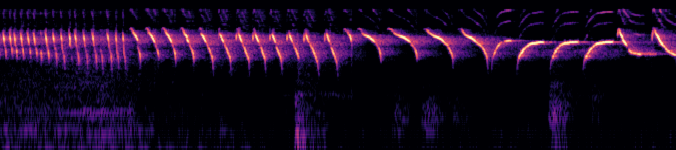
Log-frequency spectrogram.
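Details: Pancingan, a lure song of a canary for encouraging lazy birds. A fast, dense trill is followed by steady downslurred notes about four per second, with faint low knocks in the background.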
